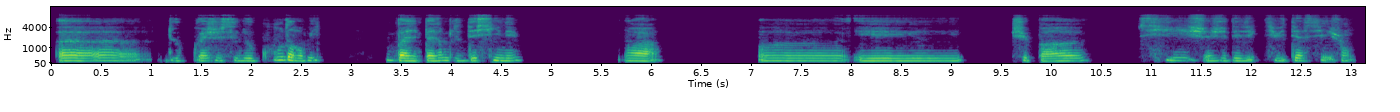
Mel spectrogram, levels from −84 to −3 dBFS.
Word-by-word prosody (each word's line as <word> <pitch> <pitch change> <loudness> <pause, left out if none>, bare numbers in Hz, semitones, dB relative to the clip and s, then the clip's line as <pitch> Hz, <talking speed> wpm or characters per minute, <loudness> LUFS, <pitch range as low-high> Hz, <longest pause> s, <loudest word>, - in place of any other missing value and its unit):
Heu, 175 +3 +3 0.2
de 175 -1 -7 0.2
ben, 170 - +2
j'essaie 175 +1 -3
de 170 0 -1
coudre, 200 +1 +2
oui. 195 +2 -5 0.6
Bah 195 -3 +8
à 165 -1 +4
terme 165 +3 +3
de 175 - -8
dessiner. 175 +2 0 1.0
Voilà, 165 +3 +3 1.0
heu 170 -1 -2
et 165 +1 -1 0.5
je - - -1
sais 185 - 0
pas, 165 0 +2
heu, 175 +3 -6 0.5
si 185 -3 -5
j'ai 210 -6 +2
j'ai 170 0 -2
des 170 -1 -2
activités, 180 -1 -4
assez 170 -1 -4
genre 170 -4 -4
170 Hz, 120 wpm, -24 LUFS, 165-180 Hz, 1.0 s, Bah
